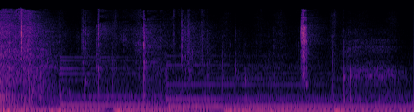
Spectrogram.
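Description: Soft background music of held notes, with a few faint clicks and crinkles of foil booster-pack wrappers and cards being handled.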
